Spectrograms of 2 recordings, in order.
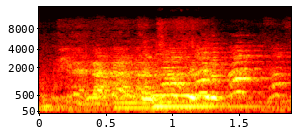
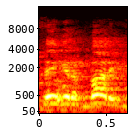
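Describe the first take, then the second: First: High, slow, laughing break on the words; mock tearful wobble breaking into a laugh; laughing catch. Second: Said in the usual way. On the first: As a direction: fake choke up, laughter cracking through. Choking up over dead dog.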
